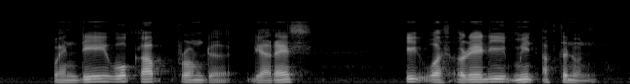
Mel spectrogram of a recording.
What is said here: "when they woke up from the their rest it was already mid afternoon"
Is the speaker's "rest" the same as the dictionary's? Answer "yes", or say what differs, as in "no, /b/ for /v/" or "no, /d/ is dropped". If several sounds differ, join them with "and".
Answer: no, /t/ is dropped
